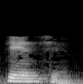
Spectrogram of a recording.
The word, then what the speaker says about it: 癫痫: 那中文圣经是翻译做癫痫那个字是念痫，不是念简，因为我这个在这个电脑上找简找不到，所以我就去查字典，查字典呢就发现这个病字里面一个休闲的闲，这发音是西安闲，所以不是常常我们讲的是癫痫疯，是不是？是癫痫。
